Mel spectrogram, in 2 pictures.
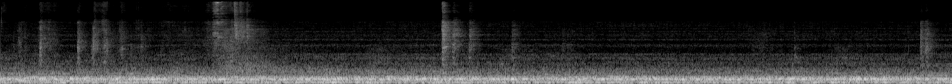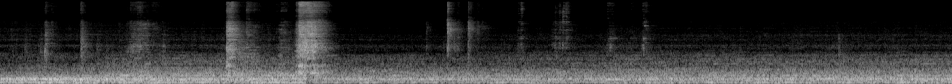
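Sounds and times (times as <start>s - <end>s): knocks and clatters: 0.0s - 3.7s, 4.3s - 5.3s
furnace low rumble: 0.0s - 19.0s.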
